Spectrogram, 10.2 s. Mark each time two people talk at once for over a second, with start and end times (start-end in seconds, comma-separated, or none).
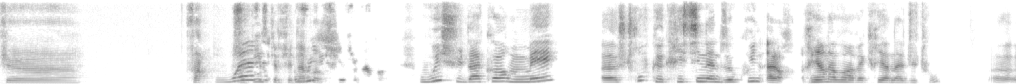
none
